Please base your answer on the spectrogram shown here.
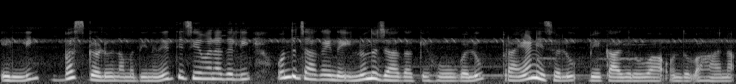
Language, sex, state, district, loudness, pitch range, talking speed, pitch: Kannada, female, Karnataka, Dakshina Kannada, -16 LUFS, 170-250 Hz, 115 wpm, 190 Hz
